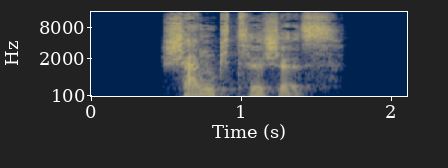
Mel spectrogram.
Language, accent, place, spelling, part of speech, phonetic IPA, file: German, Germany, Berlin, Schanktisches, noun, [ˈʃaŋkˌtɪʃəs], De-Schanktisches.ogg
- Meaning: genitive singular of Schanktisch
